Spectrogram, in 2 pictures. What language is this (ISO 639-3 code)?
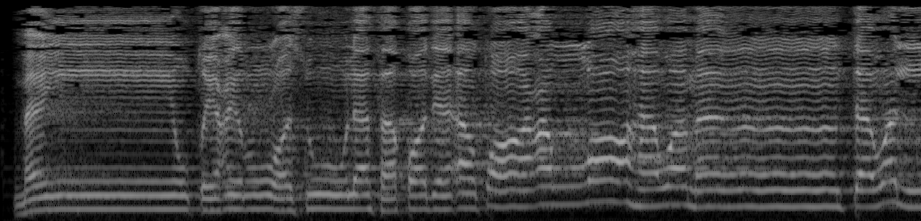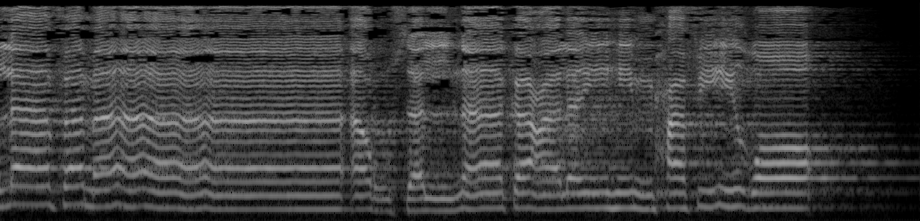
ara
